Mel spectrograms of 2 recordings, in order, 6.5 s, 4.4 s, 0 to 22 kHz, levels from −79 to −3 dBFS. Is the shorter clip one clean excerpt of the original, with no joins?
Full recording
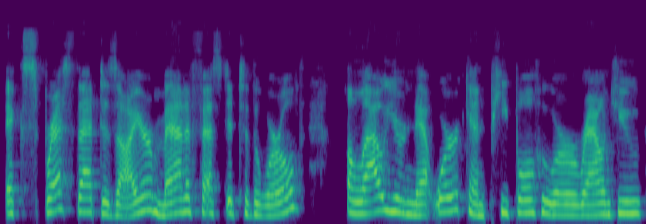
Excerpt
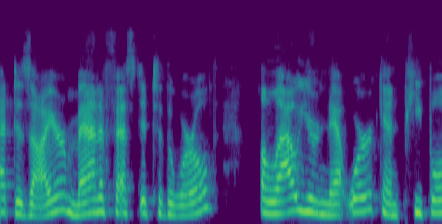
yes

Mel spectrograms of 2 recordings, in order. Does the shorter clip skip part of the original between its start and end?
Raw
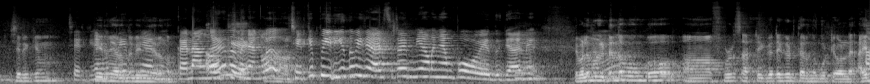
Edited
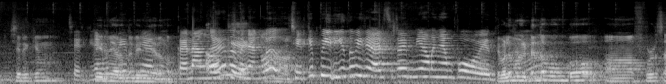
yes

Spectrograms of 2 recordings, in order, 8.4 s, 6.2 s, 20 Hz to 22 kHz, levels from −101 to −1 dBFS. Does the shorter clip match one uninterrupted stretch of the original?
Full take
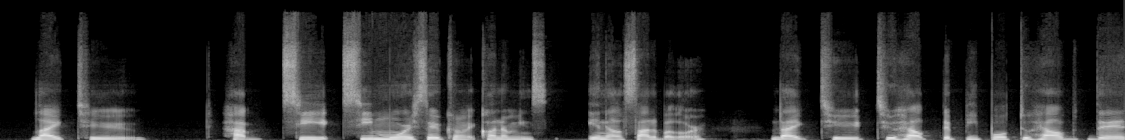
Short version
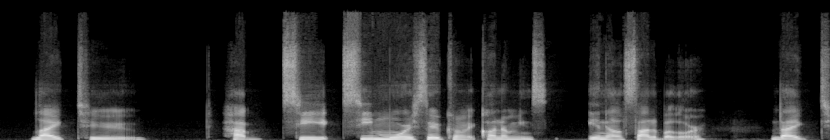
yes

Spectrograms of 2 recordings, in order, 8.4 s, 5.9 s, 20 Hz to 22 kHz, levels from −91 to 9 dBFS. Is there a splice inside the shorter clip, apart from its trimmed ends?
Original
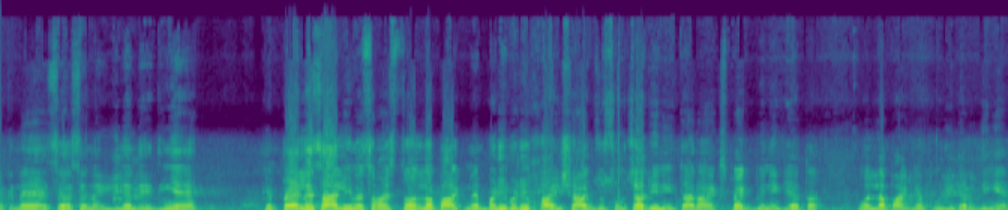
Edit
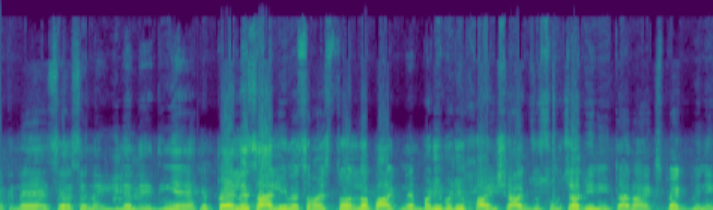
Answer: yes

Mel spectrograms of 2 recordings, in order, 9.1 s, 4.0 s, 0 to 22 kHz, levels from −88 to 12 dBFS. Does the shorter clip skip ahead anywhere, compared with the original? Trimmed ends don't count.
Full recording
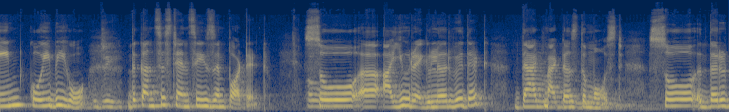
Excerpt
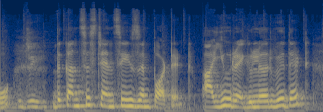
yes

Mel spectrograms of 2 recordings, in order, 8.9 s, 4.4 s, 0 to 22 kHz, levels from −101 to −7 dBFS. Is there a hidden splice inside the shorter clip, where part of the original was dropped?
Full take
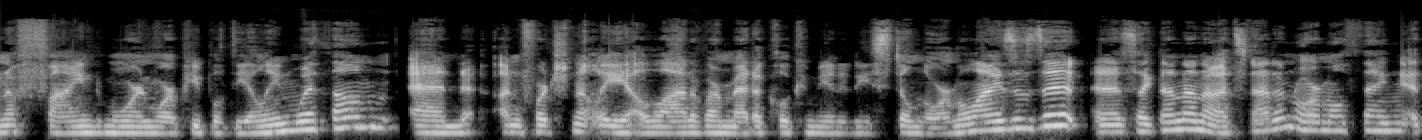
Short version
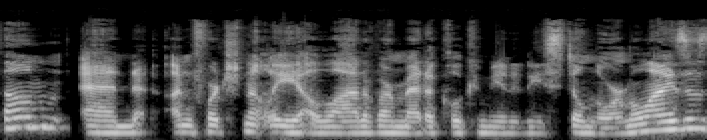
no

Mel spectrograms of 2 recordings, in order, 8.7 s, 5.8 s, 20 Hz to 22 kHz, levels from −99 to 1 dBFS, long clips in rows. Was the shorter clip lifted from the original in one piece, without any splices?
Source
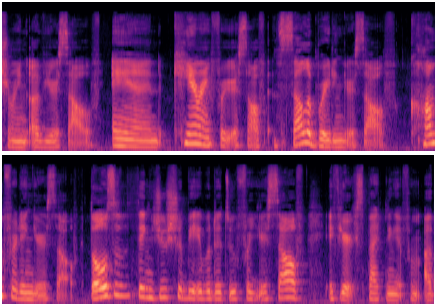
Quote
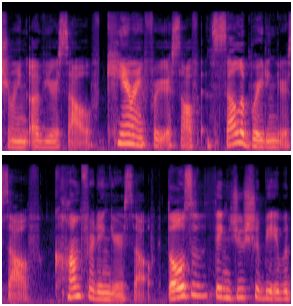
no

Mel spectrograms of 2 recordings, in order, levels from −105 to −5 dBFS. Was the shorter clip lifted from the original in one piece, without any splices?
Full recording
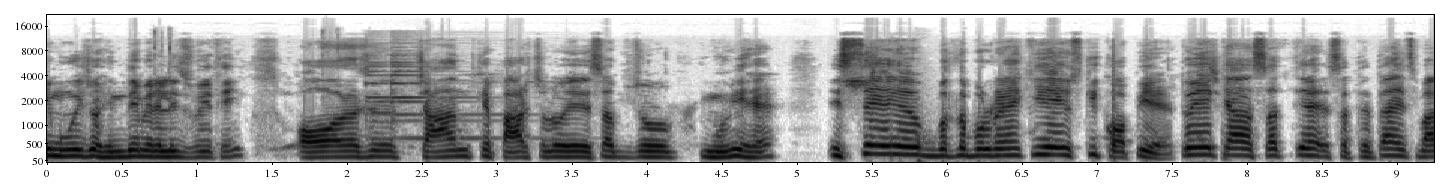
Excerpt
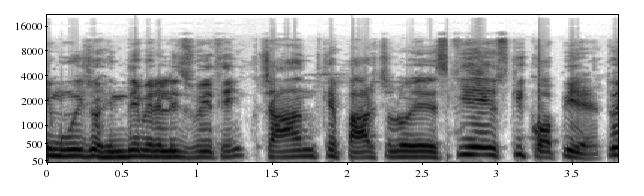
no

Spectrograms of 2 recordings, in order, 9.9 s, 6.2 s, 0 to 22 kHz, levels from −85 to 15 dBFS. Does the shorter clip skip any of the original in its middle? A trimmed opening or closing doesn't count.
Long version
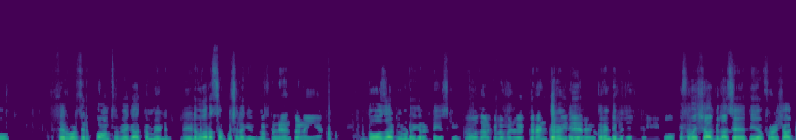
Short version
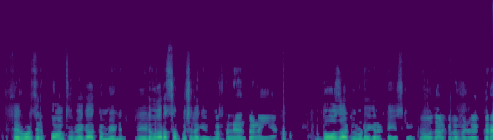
no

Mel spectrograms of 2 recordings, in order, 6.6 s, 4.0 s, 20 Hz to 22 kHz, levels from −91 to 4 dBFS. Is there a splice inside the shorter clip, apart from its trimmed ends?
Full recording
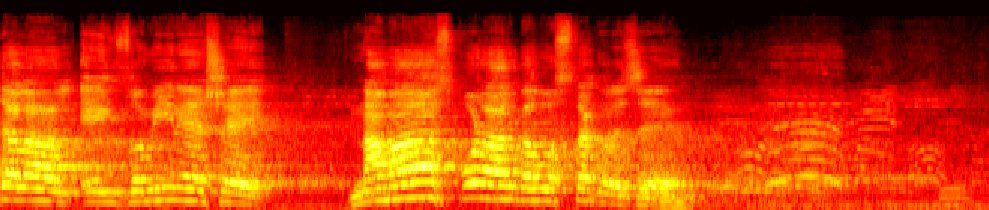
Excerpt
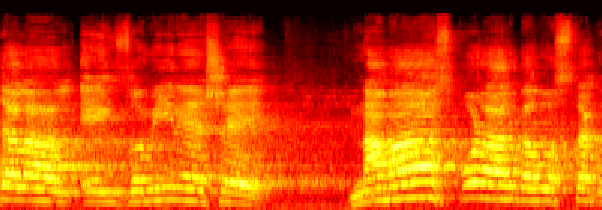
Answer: no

